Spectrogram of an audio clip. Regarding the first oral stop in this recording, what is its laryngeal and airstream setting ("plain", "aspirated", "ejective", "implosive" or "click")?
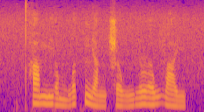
aspirated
